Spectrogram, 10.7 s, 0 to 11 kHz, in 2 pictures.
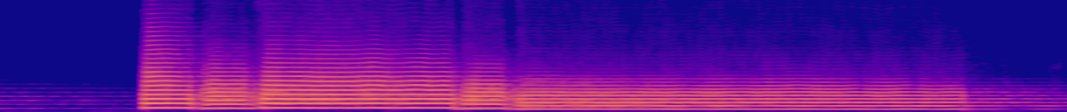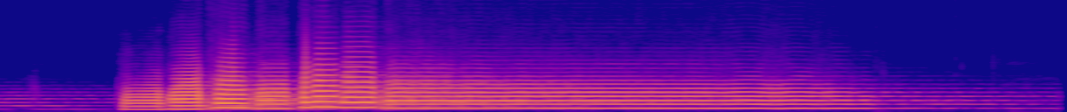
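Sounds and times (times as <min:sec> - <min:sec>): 
trumpet solo: 0:00.0 - 0:10.6.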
